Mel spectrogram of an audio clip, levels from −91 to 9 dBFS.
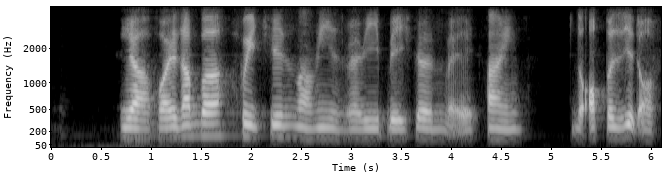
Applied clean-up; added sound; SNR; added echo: neural mask model DeepFilterNet 3.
